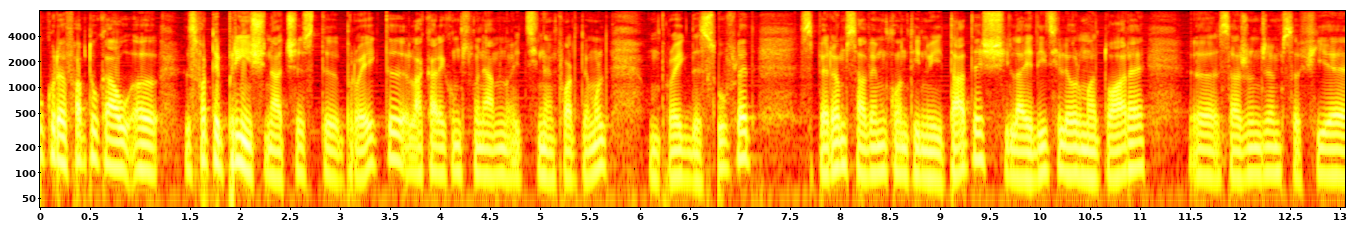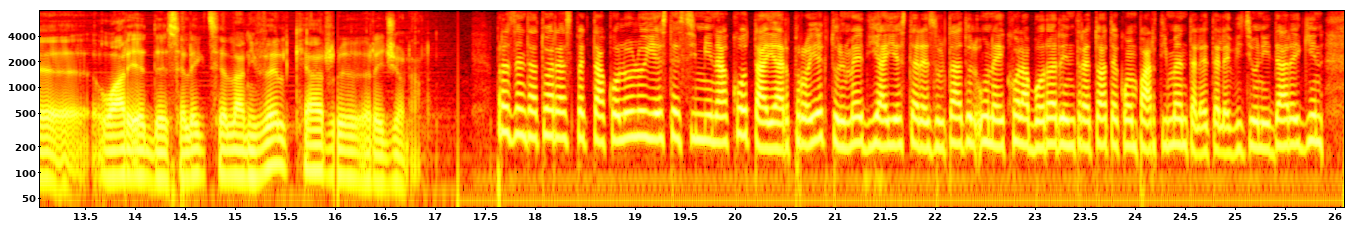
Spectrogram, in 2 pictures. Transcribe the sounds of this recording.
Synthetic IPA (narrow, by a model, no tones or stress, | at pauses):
bukuɾəfap̚t̪ulkəawɨsfoart̪e̞pɾinʃɨnat͡ʃe̞st̪pɾo̞je̞k̚t̪lʔa̰kaɾe̞kumspuneamno̞̰jt̪sine̞mfoart̪e̞mult̪unpɾo̞je̞k̚t̪d̪e̞sufle̞t̪spe̞ɾʔəmsəave̞mko̞nt̪inuit̪a̰t̪e̞ʃilae̞d̪it̪siːle̞urmət̪oaɾe̞ | əsəaʒund͡ʒe̞msəfije̞o̞̰aɾeed̪e̞se̞le̞k̚t̪sije̞lanive̞lkʲarːe̞d͡ʒio̞̰na̰l | pɾe̞ze̞nt̪at̪oaɾeaspe̞k̚t̪ako̞lulujːe̞st̪e̞siminako̞t̪ajarpɾo̞je̞kt̪ulme̞d̪ijaje̞st̪e̞ɾe̞zult̪at̪ulune̞jko̞labo̞ɾəɾʲɨnt̪ɾe̞t̪oat̪e̞ko̞mpart̪ime̞nt̪e̞le̞t̪e̞le̞viziunijd̪aɾe̞ɡʲin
